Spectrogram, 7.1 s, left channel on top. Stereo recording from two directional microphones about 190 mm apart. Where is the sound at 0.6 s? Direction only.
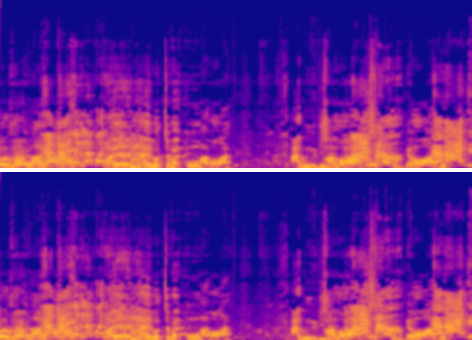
15° right (ahead or behind).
